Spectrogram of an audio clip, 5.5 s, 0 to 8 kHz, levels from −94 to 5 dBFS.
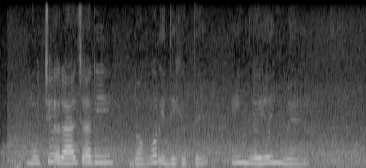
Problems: constant background noise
